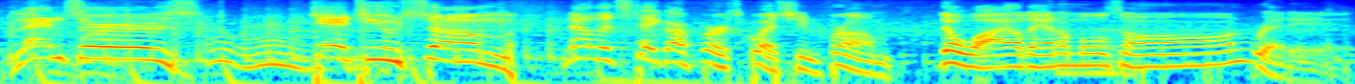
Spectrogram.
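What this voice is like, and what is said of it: Announcer voice. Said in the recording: “you have a very great announcer voice.”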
